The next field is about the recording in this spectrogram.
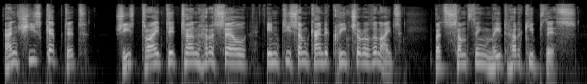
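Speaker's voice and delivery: rowdy little Scots pixie voice; broad Scottish accent. Acted. Rob explains.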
